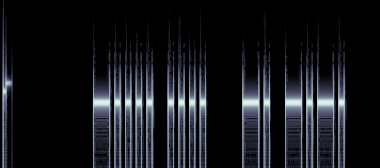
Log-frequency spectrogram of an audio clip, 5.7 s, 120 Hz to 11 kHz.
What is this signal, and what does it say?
Morse code, heard as a keyed tone, about 15 wpm, 700 Hz. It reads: 6H NC
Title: Winter Field Day Exchanges Encore 15wpm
